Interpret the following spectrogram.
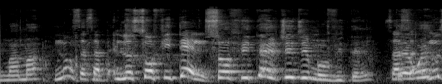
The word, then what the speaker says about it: Sofitel: Nous sommes au Nouveau-Tel. Hein. Hein? Qui a dit nouveau? Oh. Non, Nouveautel. C'est pas Nouveautel. Qu'est-ce que tu racontes? Pardon, il faut bien prononcer, maman. Non, ça s'appelle le Sofitel.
